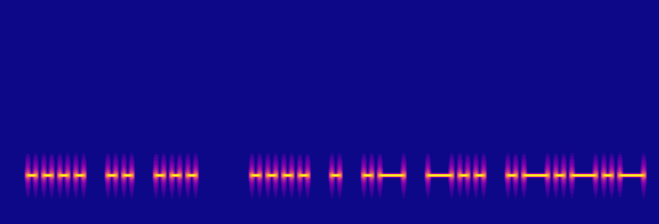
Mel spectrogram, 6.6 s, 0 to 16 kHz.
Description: Morse code, heard as a keyed tone, about 15 wpm, 700 Hz. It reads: HIS HEAD.
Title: Sentences from Top 1000 Words - Review Part 2 - 15wpm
